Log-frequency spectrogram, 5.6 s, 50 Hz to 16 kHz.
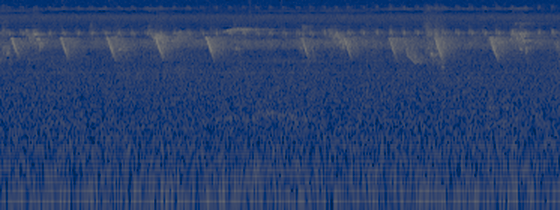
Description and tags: Bird rainforest01
Record around my house Sony MZ-NH700 Sony Sony ECM-DS30P
birds, lumpur, malaysia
